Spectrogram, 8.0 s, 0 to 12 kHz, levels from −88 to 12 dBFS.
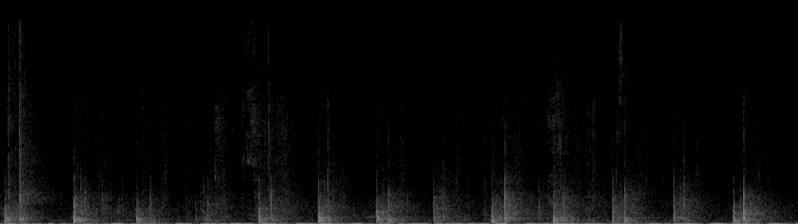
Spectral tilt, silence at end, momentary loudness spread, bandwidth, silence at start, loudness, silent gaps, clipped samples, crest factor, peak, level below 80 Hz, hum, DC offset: -7 dB/octave; 0 s; 14 LU; 11 kHz; 0 s; -50 LUFS; none; under 0.1%; 20 dB; -22 dBFS; -60 dBFS; none; under 0.1%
